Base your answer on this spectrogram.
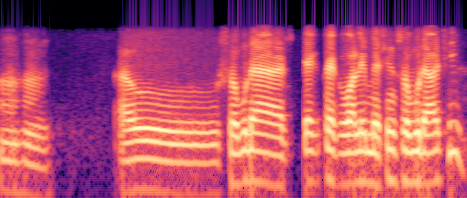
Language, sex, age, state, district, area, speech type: Odia, male, 30-45, Odisha, Sambalpur, rural, conversation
